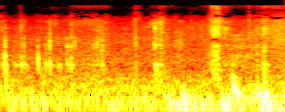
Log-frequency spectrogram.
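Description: Faint scraping and rustling of soil and grass as gloved hands work the earth around the base of a young coconut palm, with a few soft scattered clicks.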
